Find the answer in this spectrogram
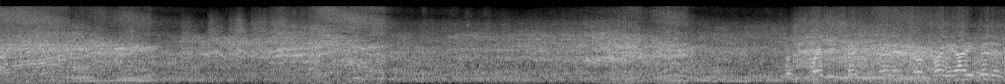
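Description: Several enduro dirt bikes riding past one after another, their engines revving up and down through the gears. The revving is loudest and busiest near the end, as another bike comes close.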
